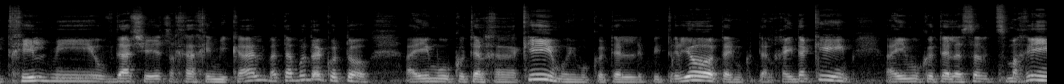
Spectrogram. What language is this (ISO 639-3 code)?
heb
